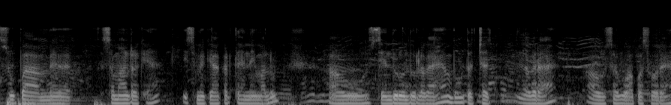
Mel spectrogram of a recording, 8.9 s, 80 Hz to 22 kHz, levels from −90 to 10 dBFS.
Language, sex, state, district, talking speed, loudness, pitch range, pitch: Hindi, male, Chhattisgarh, Balrampur, 175 wpm, -37 LUFS, 135-165 Hz, 140 Hz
